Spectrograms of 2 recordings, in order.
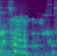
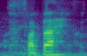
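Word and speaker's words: فتحة: স্যার আমি তো ফাতহা পড়েছি। বুঝিনি আপনার কথা আনিসা। স্যার আমি ফাতহা পড়েছি। ফাতহা, সমস্যা আমরা নেই। তাই পড়ছি ফাতহা। মা। ফাতাহ বা ফাতহা পড়েন, সমস্যা নেই।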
